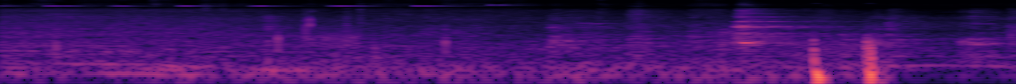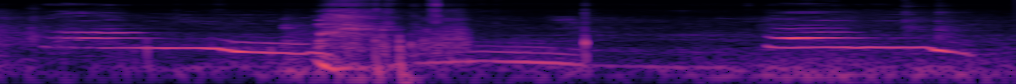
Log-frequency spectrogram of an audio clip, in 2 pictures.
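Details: Stray street cats, seemingly unwilling to share, trade long, nasal yowls in a fight, each cry wavering then sliding into a throaty moan, with low rumbling growls and a couple of sharp knocks between calls.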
